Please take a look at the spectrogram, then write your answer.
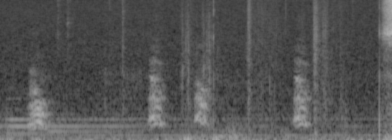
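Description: Several short barks from a dog in Minecraft, spaced irregularly across a few seconds at moderate distance over a quiet low game hum.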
